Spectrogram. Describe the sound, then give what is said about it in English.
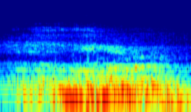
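A loud, deep, lion-like growl from an unseen creature less than a foot in front of a person standing in a doorway, rumbling continuously for a couple of seconds, swelling after a brief start with no voices over it. “And it freaking growled at me out loud.”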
